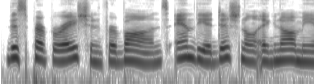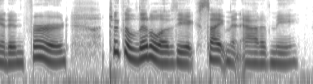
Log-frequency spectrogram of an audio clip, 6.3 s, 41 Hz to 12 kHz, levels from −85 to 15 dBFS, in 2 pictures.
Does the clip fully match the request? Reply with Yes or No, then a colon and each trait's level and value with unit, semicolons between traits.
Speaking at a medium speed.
Yes: average, 180 wpm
